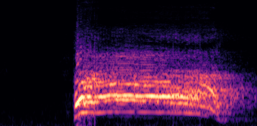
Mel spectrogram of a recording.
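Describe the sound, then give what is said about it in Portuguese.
A man falling down a cliff on a rope lets out a single loud, agonized scream as the rope suddenly pulls taut, bursting in after a moment of silence, holding strained for about a second, then trailing off. “Você escuta um grito”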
